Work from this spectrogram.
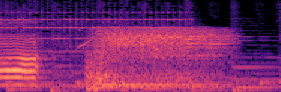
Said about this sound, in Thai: เสียงนาฬิกาถูกคว้างลงบนพื้นอีกตามเคย นาฬิกาอุลตร้าแมน จุกจนต้องเงียบเสียงลงในที่สุด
